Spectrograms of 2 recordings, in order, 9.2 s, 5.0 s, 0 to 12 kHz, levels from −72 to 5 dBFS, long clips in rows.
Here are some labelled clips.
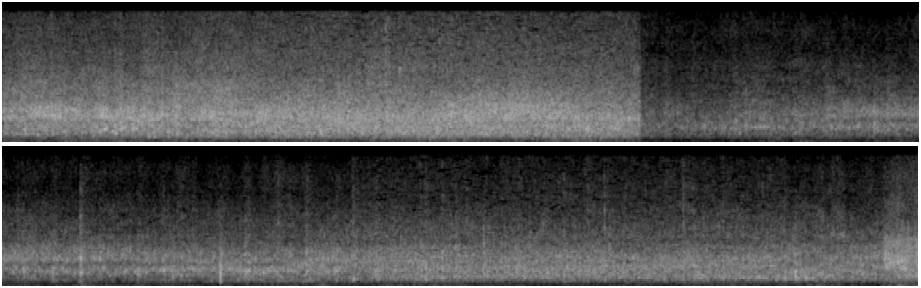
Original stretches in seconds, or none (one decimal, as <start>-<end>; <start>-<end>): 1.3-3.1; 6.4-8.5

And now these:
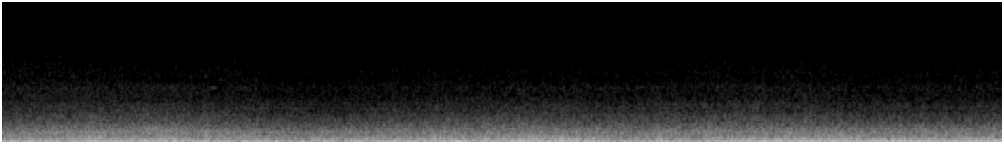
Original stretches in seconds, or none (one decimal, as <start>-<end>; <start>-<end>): 0.0-0.6; 1.2-5.0

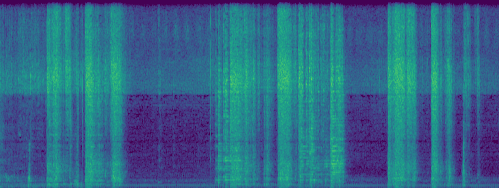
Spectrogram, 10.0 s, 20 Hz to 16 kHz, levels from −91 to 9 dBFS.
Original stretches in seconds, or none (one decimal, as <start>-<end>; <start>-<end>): 0.0-0.4; 1.1-10.0

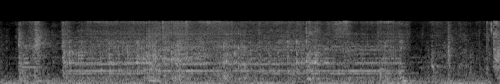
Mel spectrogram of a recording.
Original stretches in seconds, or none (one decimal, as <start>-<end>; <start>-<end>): 0.0-0.8; 2.4-3.4; 4.1-5.0

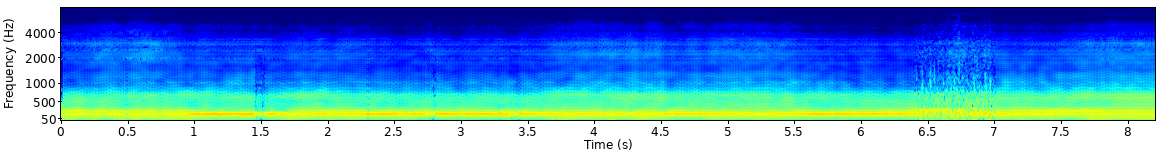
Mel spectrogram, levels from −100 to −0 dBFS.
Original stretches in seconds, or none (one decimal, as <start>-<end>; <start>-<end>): 6.4-7.0

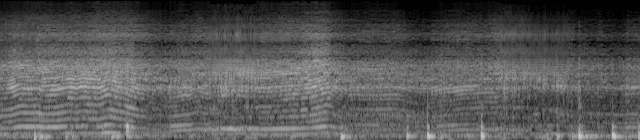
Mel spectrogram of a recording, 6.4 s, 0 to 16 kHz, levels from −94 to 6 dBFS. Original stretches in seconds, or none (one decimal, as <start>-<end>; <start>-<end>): 0.0-2.1; 2.6-5.0; 5.7-6.4

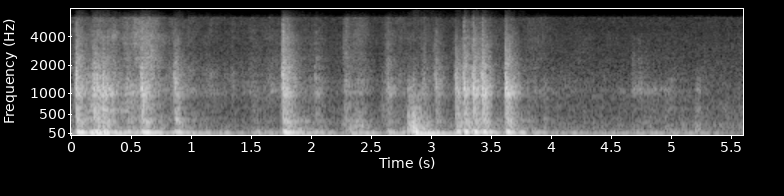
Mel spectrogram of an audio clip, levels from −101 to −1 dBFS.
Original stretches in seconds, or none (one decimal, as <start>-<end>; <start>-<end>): 0.0-5.6

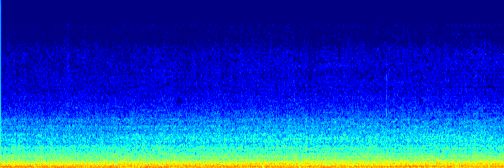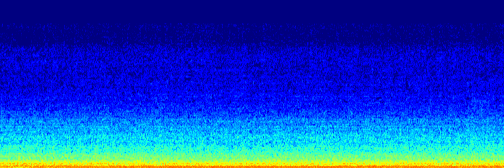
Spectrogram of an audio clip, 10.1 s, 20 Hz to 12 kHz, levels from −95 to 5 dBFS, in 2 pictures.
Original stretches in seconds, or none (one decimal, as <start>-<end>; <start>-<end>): 0.0-1.1; 2.0-3.0; 5.7-10.1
